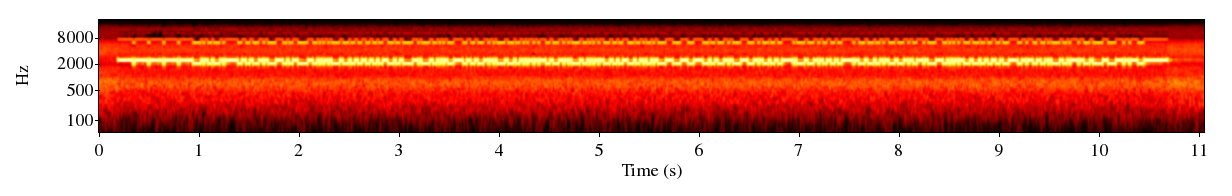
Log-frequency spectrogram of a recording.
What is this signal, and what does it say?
RTTY (50 baud, 450 Hz shift), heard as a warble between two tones, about 2350 Hz centre. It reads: INOLTRE IL TERMINE FUNERAL DOOM NON VENIVA ANCORA IMPIEGATO.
